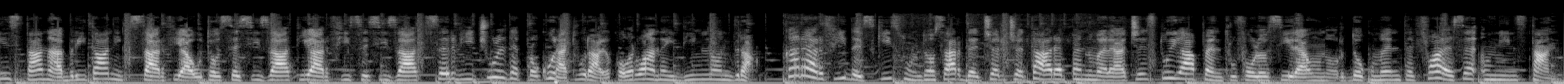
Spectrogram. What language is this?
Romanian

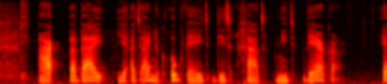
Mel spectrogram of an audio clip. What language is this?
Dutch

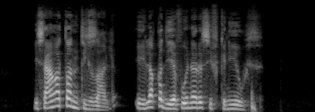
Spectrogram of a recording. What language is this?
Kabyle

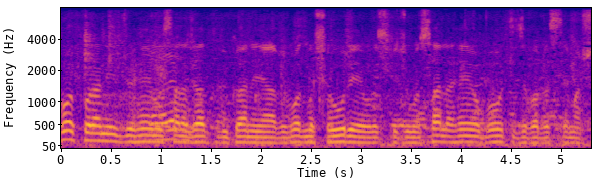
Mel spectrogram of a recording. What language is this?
Arabic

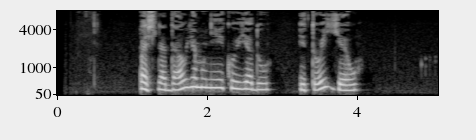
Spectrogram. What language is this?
Belarusian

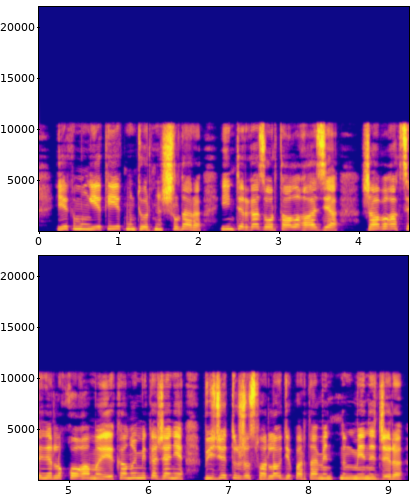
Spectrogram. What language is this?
Kazakh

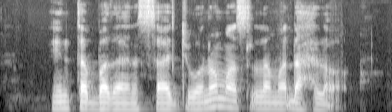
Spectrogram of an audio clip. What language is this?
Somali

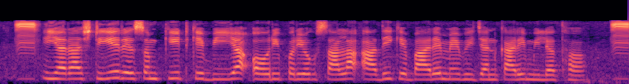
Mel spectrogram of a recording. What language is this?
Bhojpuri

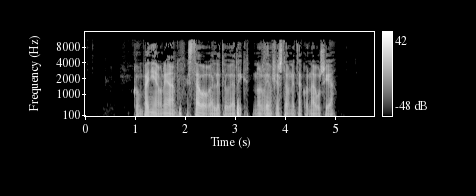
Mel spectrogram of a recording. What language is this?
Basque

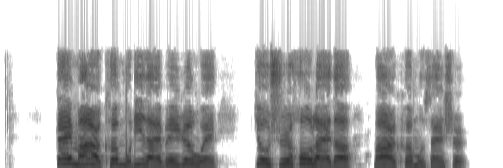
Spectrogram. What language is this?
Chinese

